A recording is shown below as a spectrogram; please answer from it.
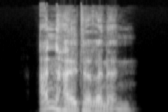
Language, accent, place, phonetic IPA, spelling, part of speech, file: German, Germany, Berlin, [ˈanˌhaltəʁɪnən], Anhalterinnen, noun, De-Anhalterinnen.ogg
- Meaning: plural of Anhalterin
